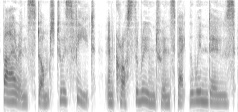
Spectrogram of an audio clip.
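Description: Female audiobook narrator, slightly low register, polished and expressive storytelling, dry close-miked recording. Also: normal speed, no echo. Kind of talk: scripted fiction narration.

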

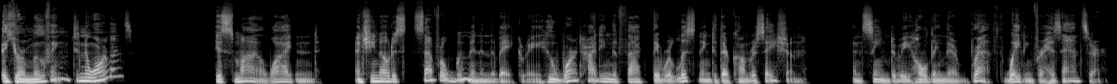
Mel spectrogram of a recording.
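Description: A man reading fiction as an audiobook narrator, in an expressive scripted style. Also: fairly low pitch, fast, gravelly, husky, no room sound, clean studio sound.

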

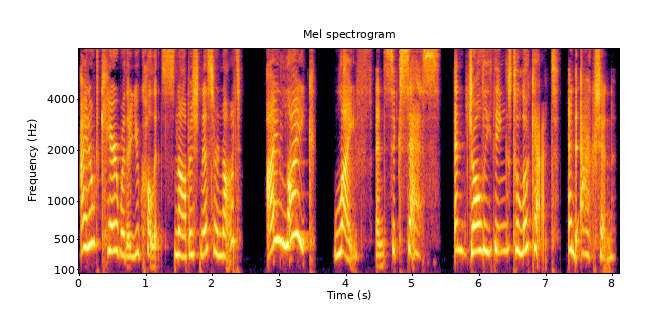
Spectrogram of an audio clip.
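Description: A woman voicing an indignant, forceful young heiress in audiobook dialogue, with emphatic, scornful outbursts. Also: very high voice, extremely slow, few pauses, pitched above the performer's own voice, full character voice. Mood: scornful fury.

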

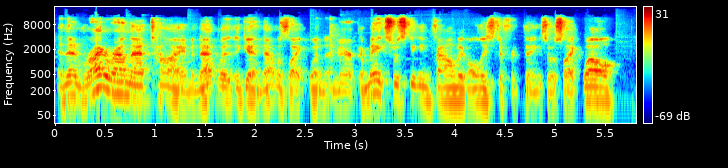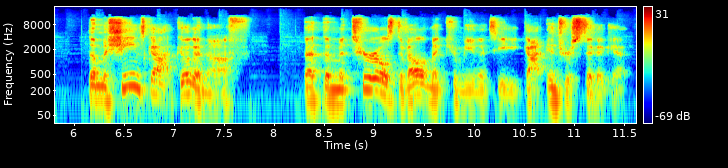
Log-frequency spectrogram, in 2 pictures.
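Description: A man's voice: mid-range voice, very animated, brisk, soft background music. A man from Central Ohio, a guest in an interview, talking casually with many fillers and restarts. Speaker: guest, engineering director.

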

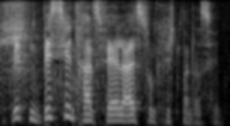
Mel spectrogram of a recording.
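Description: A man co-hosting a comedic chat, musing wryly and dropping deadpan quips. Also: a little high, fast talker, slight background noise. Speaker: podcast co-host.

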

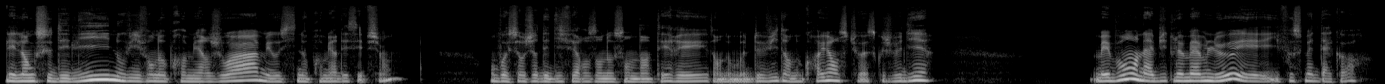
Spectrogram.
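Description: A woman's voice: low voice, moderate pace, creaky, dark tone. A woman narrating a podcast in a reflective, literary manner with conversational asides.

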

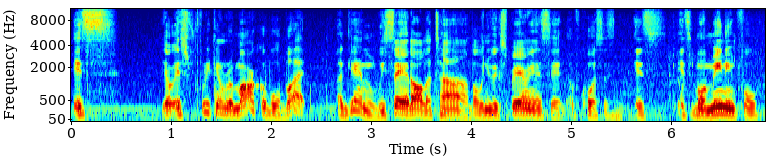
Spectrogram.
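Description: Animated slangy man telling a story. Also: medium pitch, fairly quick, a little hiss or hum. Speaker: traveler in conversation. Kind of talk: casual anecdote telling.

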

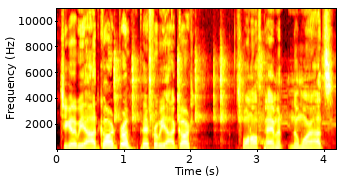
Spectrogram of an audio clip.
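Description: A man's voice: medium pitch, very animated, brisk, soft background music. A young man, co-hosting a podcast, chatting casually, swearing and slipping into mocking voices. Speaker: podcast co-host. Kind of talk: casual chat.

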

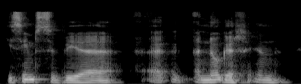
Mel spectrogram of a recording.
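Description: Low-pitched Irish man chatting casually. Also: level tone, a little slow. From Dublin, Ireland. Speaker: musician being interviewed. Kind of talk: casual chat.

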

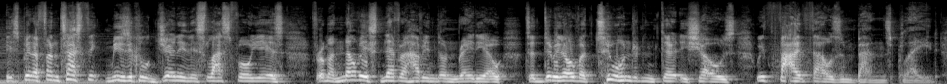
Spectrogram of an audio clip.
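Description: A man's voice: a little high, animated, normal speed, few pauses. A man hosting a new-music radio show, introducing songs in an upbeat, enthusiastic way. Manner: upbeat, enthusing over the picks. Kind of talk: radio DJ links between songs.

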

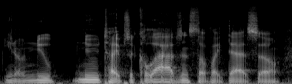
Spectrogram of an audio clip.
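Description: A man's voice: low-pitched, normal speed, gravelly, darkish tone. A man in his thirties, a sneaker YouTuber, chatting casually and rambling with lots of fillers and swearing. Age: 30s. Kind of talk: casual chat.

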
